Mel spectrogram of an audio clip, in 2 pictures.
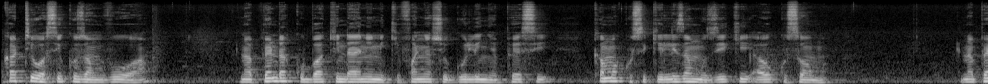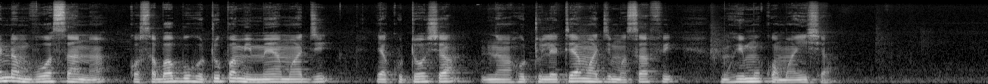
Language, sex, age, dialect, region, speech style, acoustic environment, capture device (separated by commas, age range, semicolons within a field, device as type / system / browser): Swahili, male, 18-24, Kenya - Nairobi Sheng-influenced, Kenya, relaxed; focused, nature, desktop / Windows / Chrome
